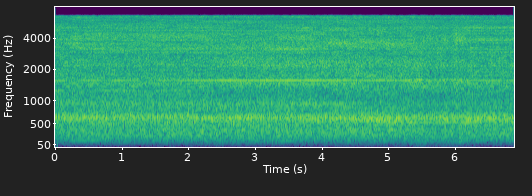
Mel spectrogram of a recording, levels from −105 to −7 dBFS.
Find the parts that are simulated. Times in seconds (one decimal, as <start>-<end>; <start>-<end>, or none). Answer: 5.3-6.2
